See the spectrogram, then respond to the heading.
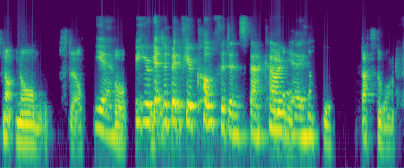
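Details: Adult speaker; normal adult speech.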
